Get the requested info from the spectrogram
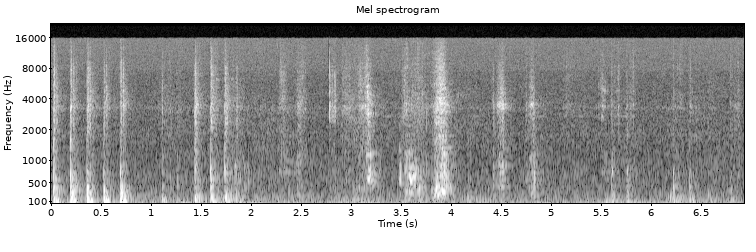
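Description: Faint crinkling and scratching of metallic foil flakes as fingers rub the excess off the edges of a cardstock letter, with a quick run of light ticks in the first second.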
